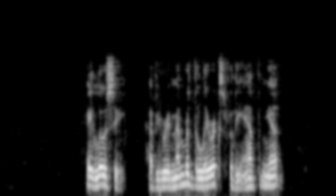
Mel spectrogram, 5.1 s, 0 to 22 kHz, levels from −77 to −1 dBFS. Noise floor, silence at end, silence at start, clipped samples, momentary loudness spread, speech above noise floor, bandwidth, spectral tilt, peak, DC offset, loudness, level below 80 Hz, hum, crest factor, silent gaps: -76 dBFS; 0.85 s; 1.3 s; under 0.1%; 11 LU; 61 dB; 8 kHz; -6 dB/octave; -2 dBFS; under 0.1%; -16 LUFS; -52 dBFS; none; 16 dB; none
